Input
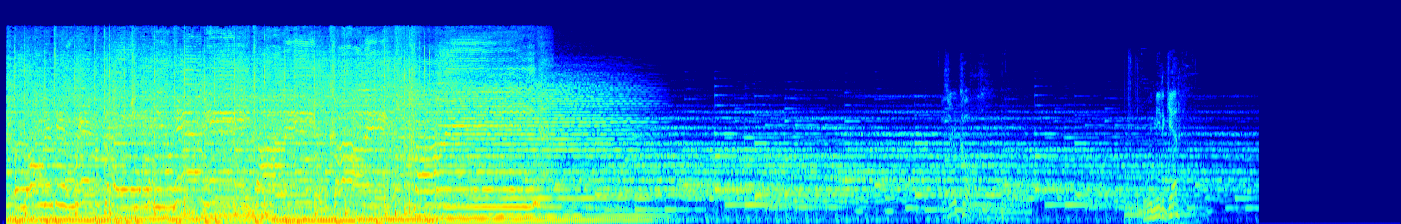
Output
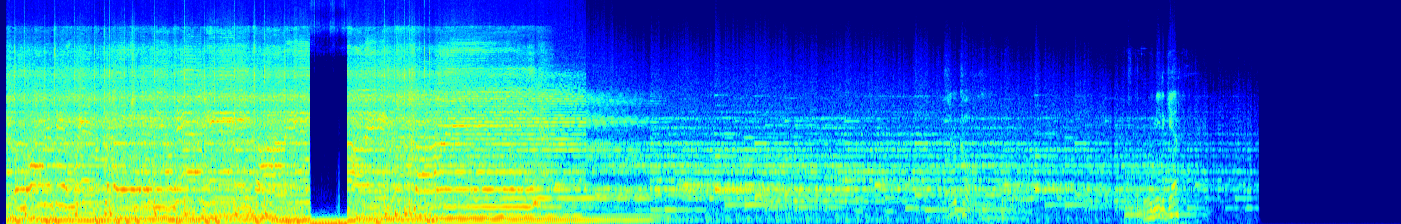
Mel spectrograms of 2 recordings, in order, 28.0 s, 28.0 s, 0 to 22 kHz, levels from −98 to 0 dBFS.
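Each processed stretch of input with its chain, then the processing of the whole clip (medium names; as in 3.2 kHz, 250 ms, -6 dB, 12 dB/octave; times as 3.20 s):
6.18–6.94 s: partial rectifier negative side -12 dB + inverse Chebyshev band-stop 320–4000 Hz, stop band 80 dB
11.71–13.00 s: low-pass 2.7 kHz 6 dB/octave + static phaser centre 1.2 kHz, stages 8 + loudspeaker Doppler distortion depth 0.16 ms
whole clip: rippled EQ curve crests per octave 1.6, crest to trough 8 dB; waveshaping leveller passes 2; trim -4 dB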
